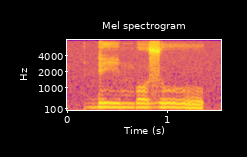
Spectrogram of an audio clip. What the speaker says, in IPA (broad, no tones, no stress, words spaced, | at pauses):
ɗimo zu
